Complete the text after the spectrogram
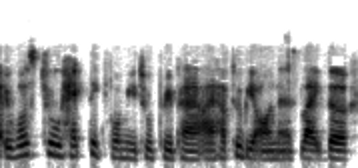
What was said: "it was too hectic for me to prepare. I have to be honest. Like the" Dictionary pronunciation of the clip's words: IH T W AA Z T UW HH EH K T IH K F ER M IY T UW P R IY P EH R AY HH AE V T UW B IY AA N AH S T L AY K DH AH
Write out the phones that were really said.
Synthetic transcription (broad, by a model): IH T W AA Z T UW HH EH K T IH K F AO M IY T UW P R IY P EH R AY HH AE F T UW B IY AA N AH S T L AY K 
